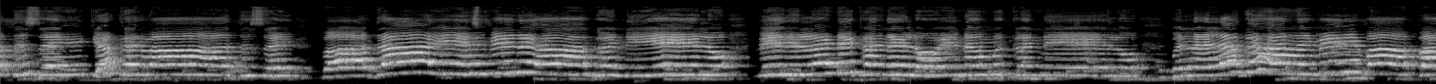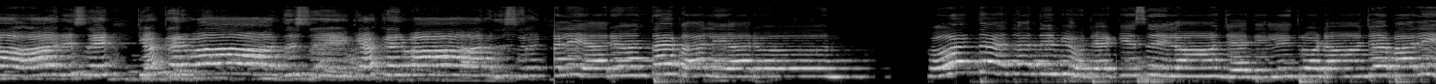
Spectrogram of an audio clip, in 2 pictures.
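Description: Two young girls singing a song together without accompaniment. About three-quarters of the way through, the singing cuts off suddenly, and then a single girl carries on singing.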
